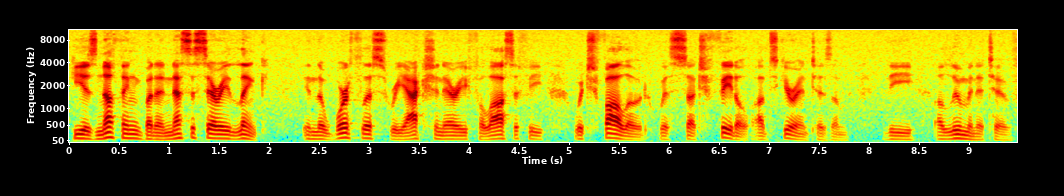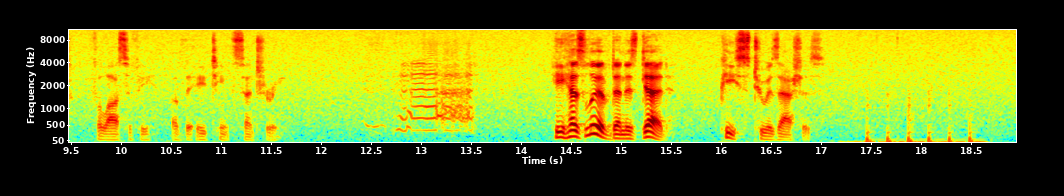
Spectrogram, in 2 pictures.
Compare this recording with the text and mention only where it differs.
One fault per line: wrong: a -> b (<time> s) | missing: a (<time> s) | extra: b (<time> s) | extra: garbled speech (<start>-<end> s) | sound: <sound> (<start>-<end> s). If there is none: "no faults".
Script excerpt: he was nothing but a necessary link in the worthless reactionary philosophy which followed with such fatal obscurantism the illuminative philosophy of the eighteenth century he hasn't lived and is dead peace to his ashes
wrong: was -> is (0.1 s)
sound: breath (12.4-13.6 s)
wrong: hasn't -> has (14.4 s)
sound: thud (17.2-18.7 s)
